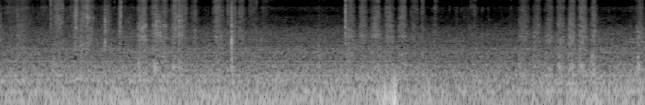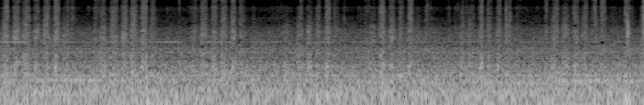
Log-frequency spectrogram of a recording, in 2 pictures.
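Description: Sandpaper rubbed by hand in quick back-and-forth strokes over a hard plastic emergency brake handle, sanding down dog-bite gouges. A single thump about five seconds in.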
